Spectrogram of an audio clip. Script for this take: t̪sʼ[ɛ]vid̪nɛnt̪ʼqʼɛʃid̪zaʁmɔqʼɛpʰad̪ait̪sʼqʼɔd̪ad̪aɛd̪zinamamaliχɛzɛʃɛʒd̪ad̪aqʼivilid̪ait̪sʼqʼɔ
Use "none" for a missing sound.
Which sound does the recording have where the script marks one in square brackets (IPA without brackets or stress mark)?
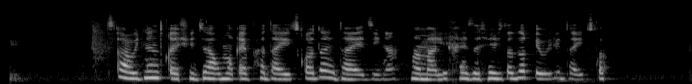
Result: a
